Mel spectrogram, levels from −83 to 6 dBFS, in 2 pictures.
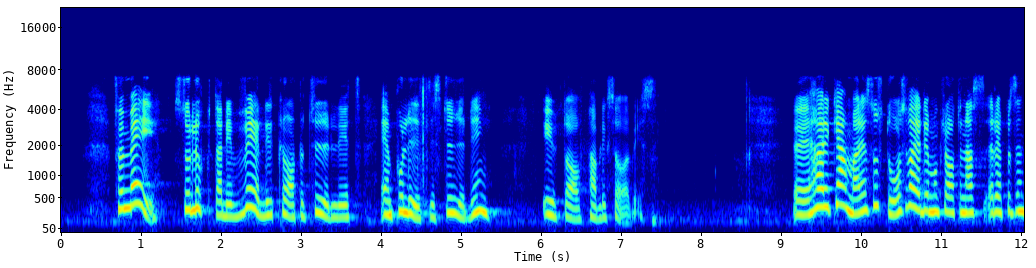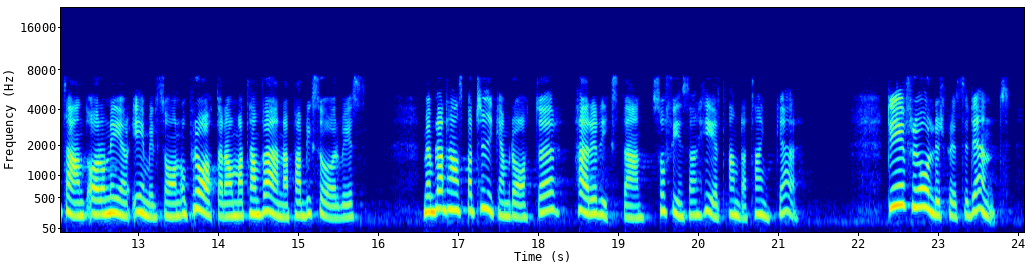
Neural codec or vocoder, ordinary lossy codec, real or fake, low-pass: none; Opus, 32 kbps; real; 7.2 kHz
